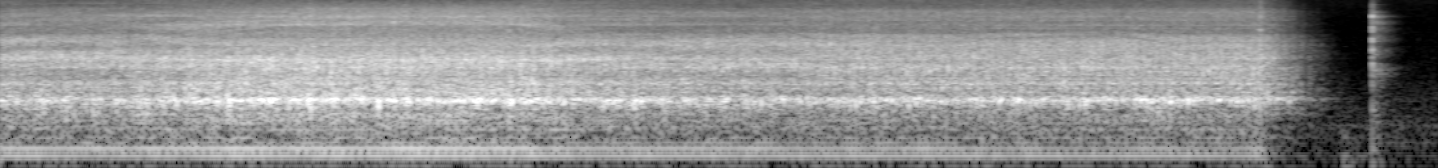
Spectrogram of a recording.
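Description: A food processor whirs steadily, then stops.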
